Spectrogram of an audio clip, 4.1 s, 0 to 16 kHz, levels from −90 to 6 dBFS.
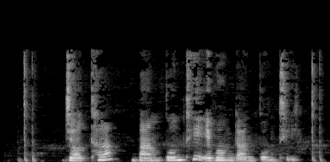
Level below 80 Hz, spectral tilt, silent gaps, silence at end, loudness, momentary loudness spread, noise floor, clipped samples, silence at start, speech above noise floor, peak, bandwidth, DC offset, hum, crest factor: -70 dBFS; -4 dB/octave; none; 0.2 s; -18 LUFS; 20 LU; -40 dBFS; under 0.1%; 0.3 s; 22 dB; 0 dBFS; 11.5 kHz; under 0.1%; none; 18 dB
